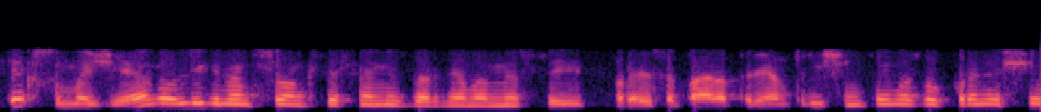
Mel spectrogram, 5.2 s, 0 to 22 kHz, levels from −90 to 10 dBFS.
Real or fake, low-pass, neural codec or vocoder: real; 3.6 kHz; none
